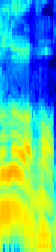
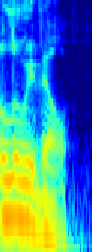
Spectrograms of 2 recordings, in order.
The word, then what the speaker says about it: Louisville: There's a Louisville Cardinal, I can tell you that. You know, it's pronounced Louisville, not Louisville. Louisville.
